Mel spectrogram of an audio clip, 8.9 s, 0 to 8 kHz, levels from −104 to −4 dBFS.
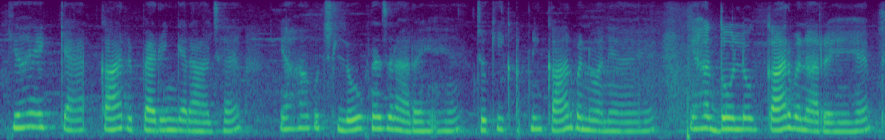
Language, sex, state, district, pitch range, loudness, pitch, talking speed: Hindi, female, Bihar, Lakhisarai, 205-245 Hz, -34 LUFS, 230 Hz, 185 wpm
